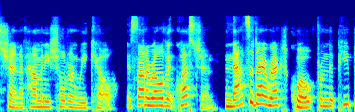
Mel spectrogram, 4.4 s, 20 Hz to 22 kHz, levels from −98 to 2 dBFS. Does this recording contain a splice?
no; 0 cuts

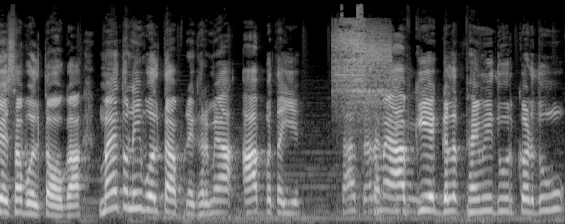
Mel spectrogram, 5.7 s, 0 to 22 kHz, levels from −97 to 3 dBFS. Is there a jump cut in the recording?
yes; 1 cut; at 3.6 s

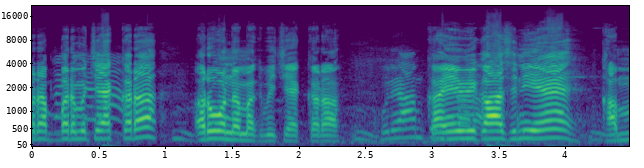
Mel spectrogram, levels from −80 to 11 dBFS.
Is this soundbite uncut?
yes; 0 cuts

